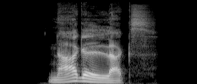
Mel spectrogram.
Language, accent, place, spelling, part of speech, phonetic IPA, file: German, Germany, Berlin, Nagellacks, noun, [ˈnaːɡl̩ˌlaks], De-Nagellacks.ogg
- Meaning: genitive singular of Nagellack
